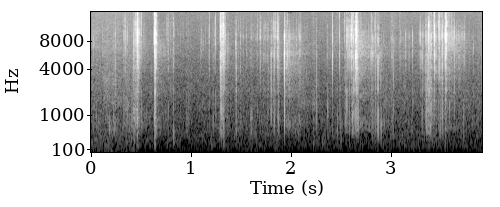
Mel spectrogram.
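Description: Thumbs press and rub a hard-boiled egg with a finely cracked brown shell, crunching the shell fragments against the egg. Quick, dry, bright crackles and crinkles come in irregular bursts with almost no low end. Each snap dies away almost instantly.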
